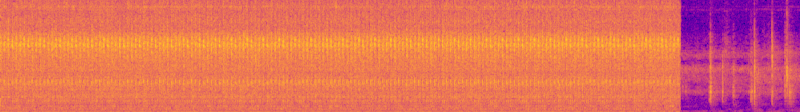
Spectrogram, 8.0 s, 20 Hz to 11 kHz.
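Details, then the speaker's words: Nissan NP300 pickup at start-up, stethoscope on top of alternator: steady hum, heavy hiss and faint ticking about three a second, then quiet clicks; alternator bearing suspected, not confirmed. "Alright, as you can tell, you hear a loud ticking noise. So I suspect that is a alternator bearing."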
